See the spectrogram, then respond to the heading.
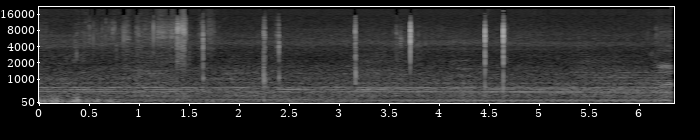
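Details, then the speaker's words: Fuel pump rigged to pump old gas from the port (left) tank of a Marlin performance boat with dead 454 Cobra engine: steady low electric hum with a few handling clicks; pump working normally. "let's see how this goes there she goes right there pretty pretty as it can be"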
